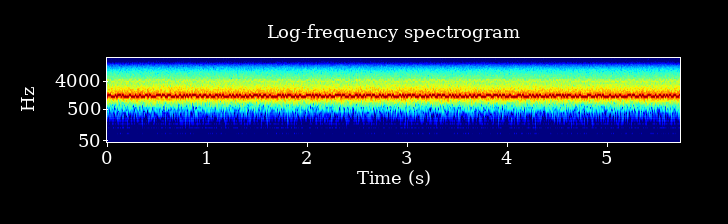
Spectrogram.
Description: RTTY (75 baud, 170 Hz shift), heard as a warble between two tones, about 1360 Hz centre, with radio static and a narrow filter. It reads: … NOW RUINED CITY OF MANGAZEYA WAS LOCATED BY THE TAZ …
